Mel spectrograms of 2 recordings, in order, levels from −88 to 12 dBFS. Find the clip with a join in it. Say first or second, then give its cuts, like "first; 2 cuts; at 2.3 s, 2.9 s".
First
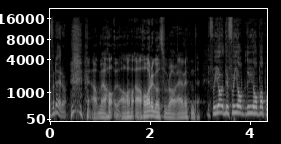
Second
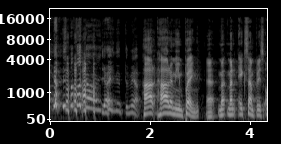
second; 2 cuts; at 1.0 s, 2.9 s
